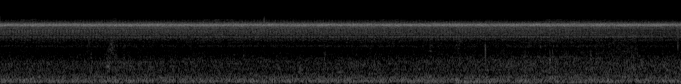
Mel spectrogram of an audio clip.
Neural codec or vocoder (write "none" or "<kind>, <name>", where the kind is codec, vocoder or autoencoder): none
